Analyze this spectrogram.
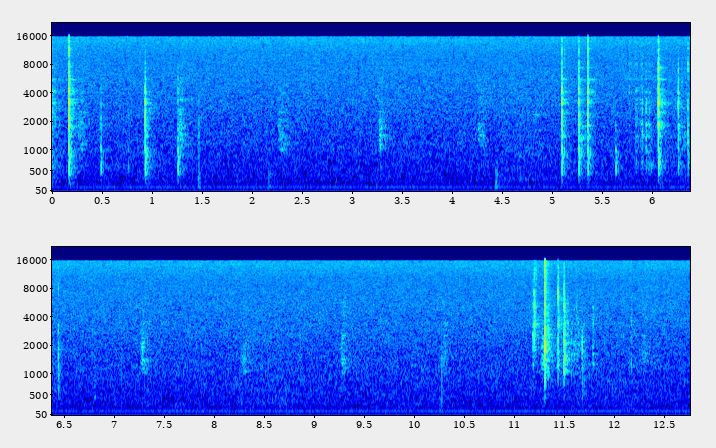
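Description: A long lighter clicks sharply several times.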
